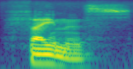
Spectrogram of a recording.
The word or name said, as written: famous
